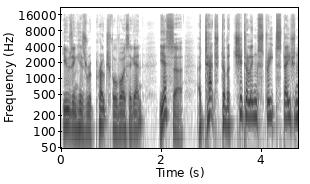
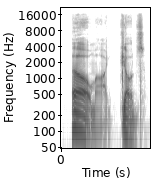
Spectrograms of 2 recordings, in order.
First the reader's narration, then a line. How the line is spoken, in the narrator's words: murmured Vimes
